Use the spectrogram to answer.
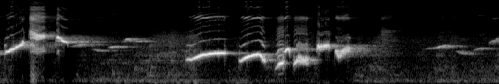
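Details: White-rumped shama in morning song meant to set other birds singing: an abrupt harsh high burst, then sweet, slurred whistles rising and falling in a smooth phrase, fading into soft, short whistles.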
